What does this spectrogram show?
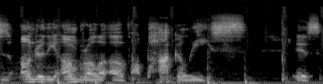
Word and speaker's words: Apocalisse: And all of this is under the umbrella of APOCALISSE, is how it's spelled.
